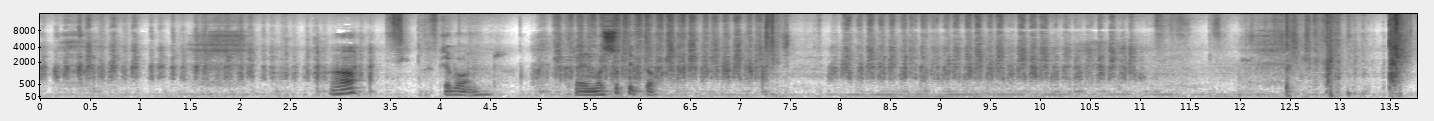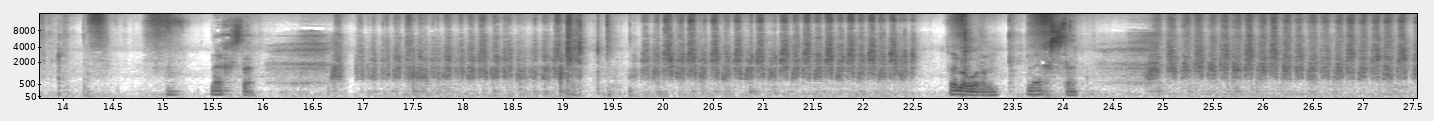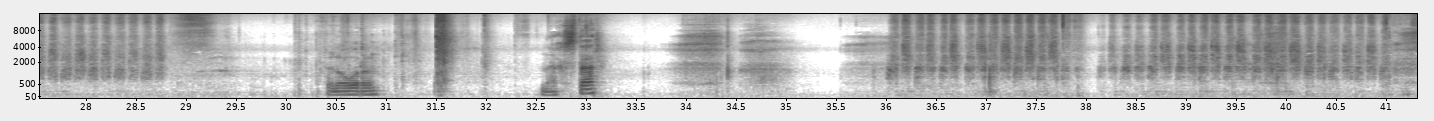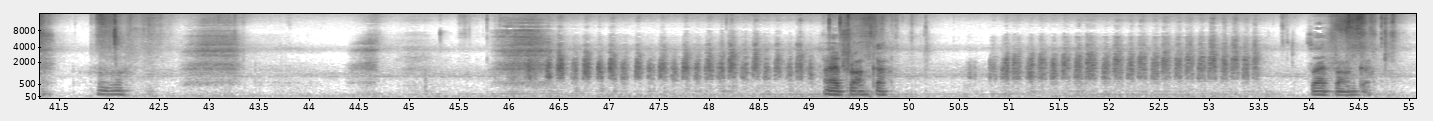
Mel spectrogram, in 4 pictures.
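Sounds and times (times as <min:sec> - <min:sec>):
scratch card being scratched: 0:00.0 - 0:03.4, 0:05.0 - 0:11.2, 0:16.7 - 0:22.6, 0:24.9 - 0:28.9, 0:36.0 - 0:41.1, 0:46.4 - 0:49.8, 0:50.6 - 0:53.6.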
